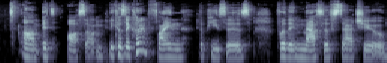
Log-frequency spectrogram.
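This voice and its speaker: A woman's fairly low pitch with vocal fry and ordinary pitch variation. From Philippines. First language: Tagalog. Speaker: planner vlogger. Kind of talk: casual chat. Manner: hesitant, many fillers.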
